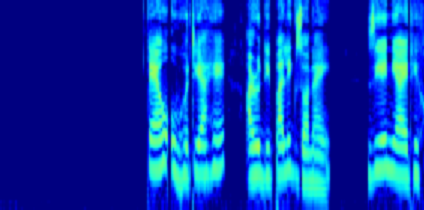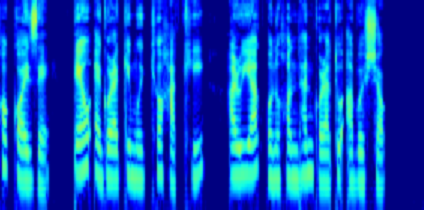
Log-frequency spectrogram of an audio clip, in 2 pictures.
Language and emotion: Assamese, neutral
